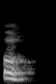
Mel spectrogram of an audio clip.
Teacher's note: i'm going to say it in a very very low pitch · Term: intonation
